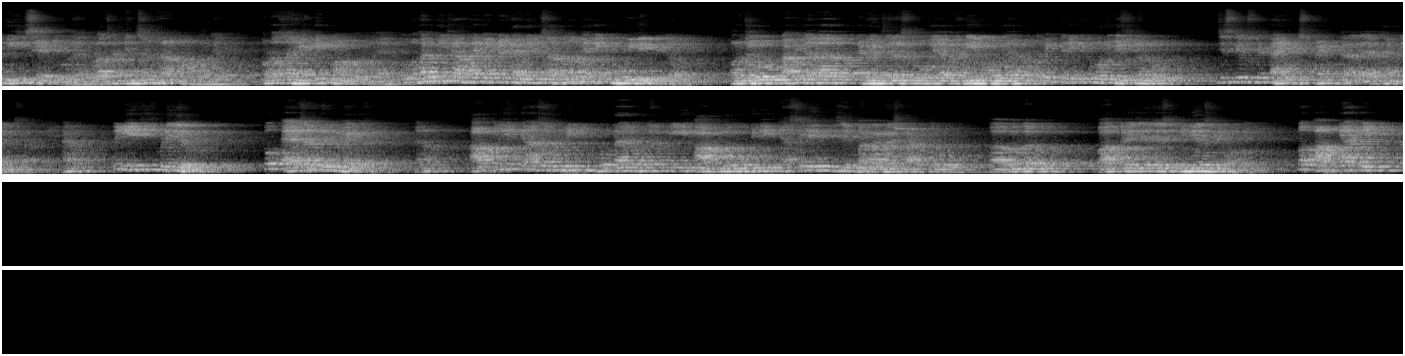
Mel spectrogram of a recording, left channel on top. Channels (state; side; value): silent; right; 58 dB below the other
